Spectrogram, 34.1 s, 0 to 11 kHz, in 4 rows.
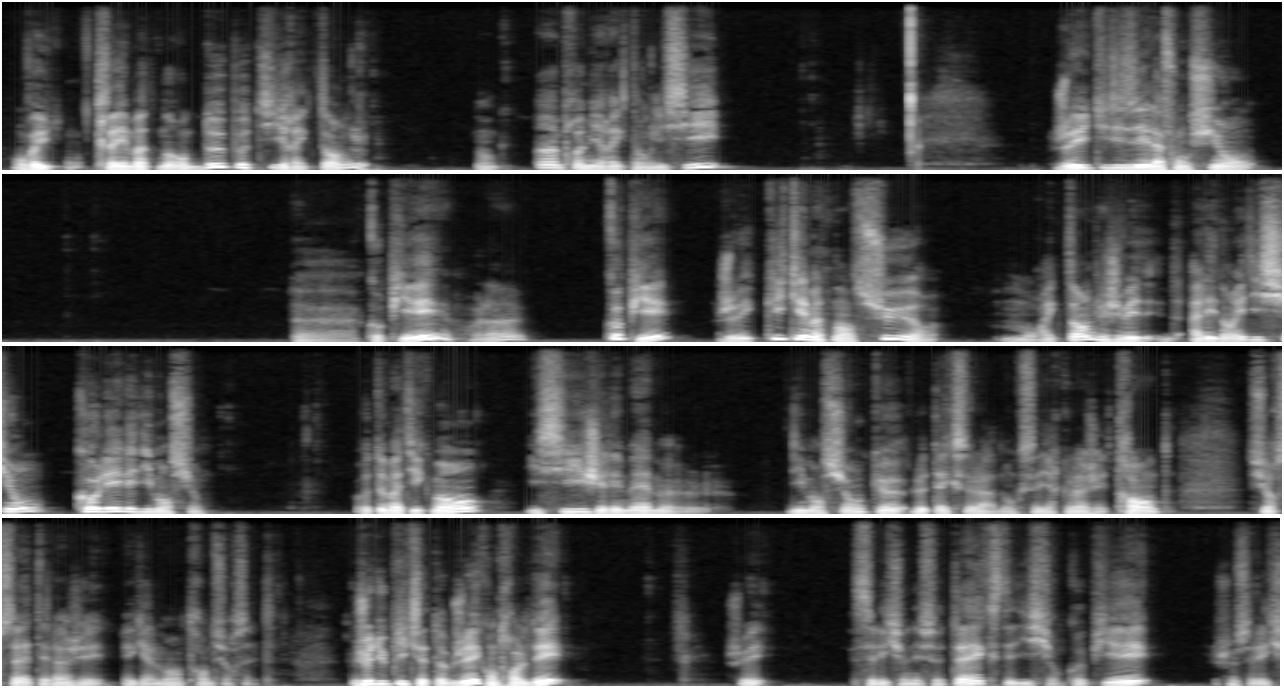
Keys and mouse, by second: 2.4 click, 3.3 click, 5.3 click, 6.8 middle click, 7.8 click, 9.0 click, 12.6 click, 13.6 click, 16.5 click, 18.5 click, 19.1 click, 20.1 click, 22.9 click, 26.1 click, 27.3 click, 27.9 click, 29.0 ctrl+d, 29.4-30.1 ctrl+drag, 30.6 click, 32.2 click, 33.0 click, 33.9 click.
